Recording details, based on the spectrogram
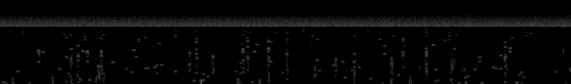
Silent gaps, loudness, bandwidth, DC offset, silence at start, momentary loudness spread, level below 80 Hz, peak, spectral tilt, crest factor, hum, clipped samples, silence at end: none; -45 LUFS; 16 kHz; under 0.1%; 0 s; 1 LU; -74 dBFS; -32 dBFS; 0.5 dB/octave; 16 dB; none; under 0.1%; 0 s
